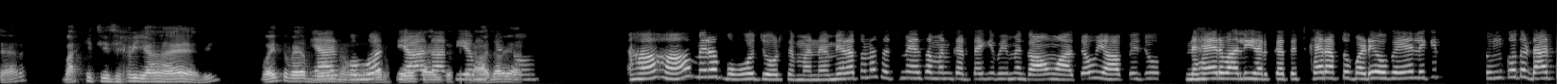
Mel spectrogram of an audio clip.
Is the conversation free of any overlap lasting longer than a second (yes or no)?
no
